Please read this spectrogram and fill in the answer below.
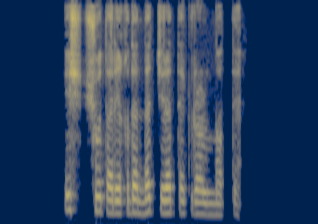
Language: Uyghur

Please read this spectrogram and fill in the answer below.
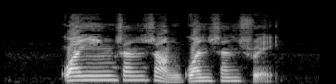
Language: Chinese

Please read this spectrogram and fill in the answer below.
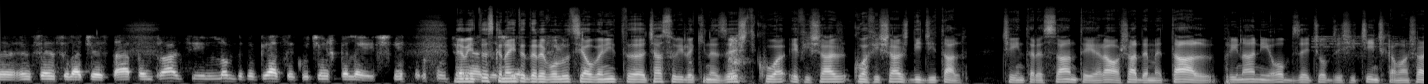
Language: Romanian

